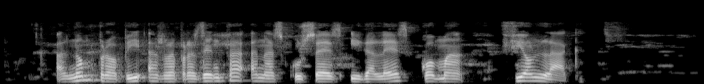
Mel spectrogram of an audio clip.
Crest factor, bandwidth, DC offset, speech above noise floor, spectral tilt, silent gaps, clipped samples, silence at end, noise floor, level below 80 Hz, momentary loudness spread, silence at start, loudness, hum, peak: 16 dB; 7.8 kHz; under 0.1%; 32 dB; -5 dB/octave; 5.92-5.96 s; under 0.1%; 0.95 s; -48 dBFS; -66 dBFS; 9 LU; 0.4 s; -16 LUFS; none; 0 dBFS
